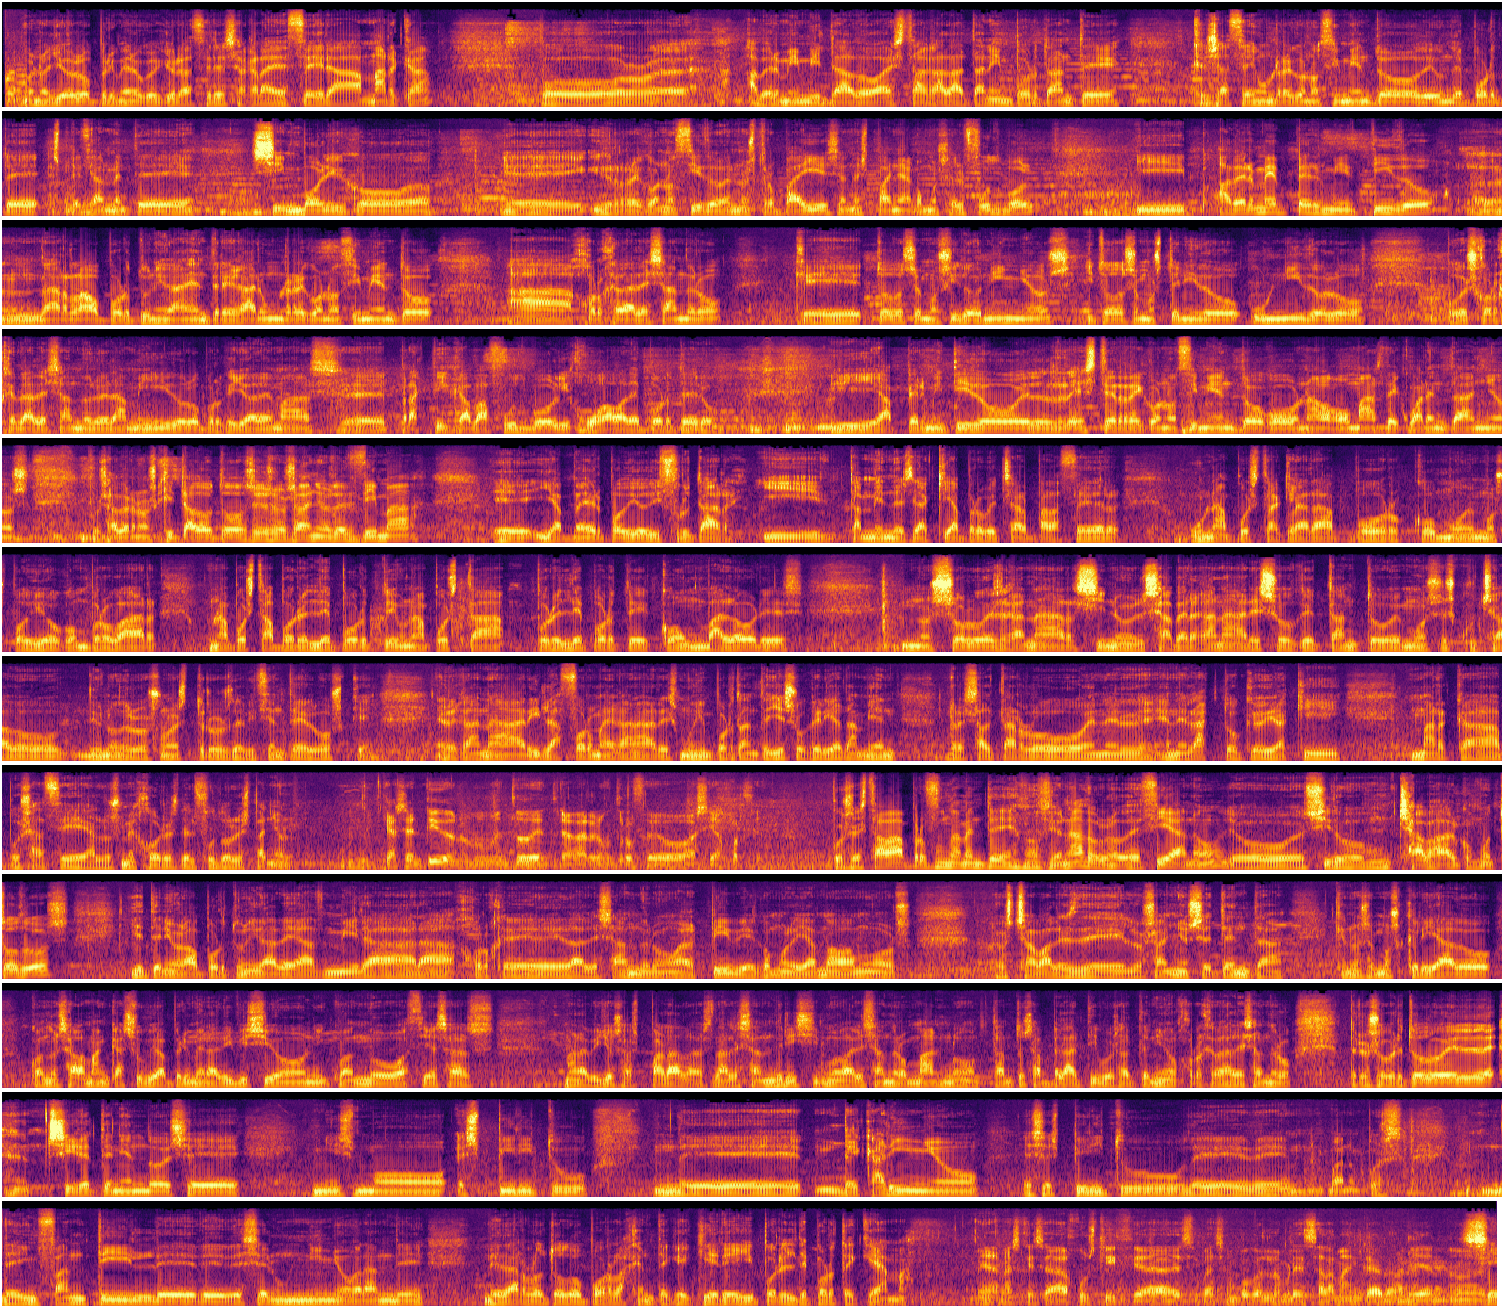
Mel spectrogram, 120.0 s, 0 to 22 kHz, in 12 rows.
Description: El presidente de la Junta de Castilla y León, Alfonso Fernández Mañueco, ha asistido hoy a la entrega de Premios MARCA de Fútbol 2018-2019.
